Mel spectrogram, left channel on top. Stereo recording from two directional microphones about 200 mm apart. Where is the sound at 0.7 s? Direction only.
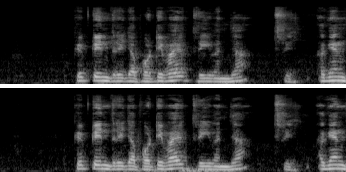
40° right (ahead or behind).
